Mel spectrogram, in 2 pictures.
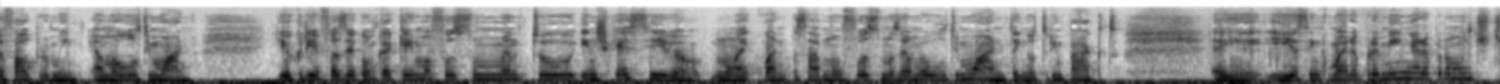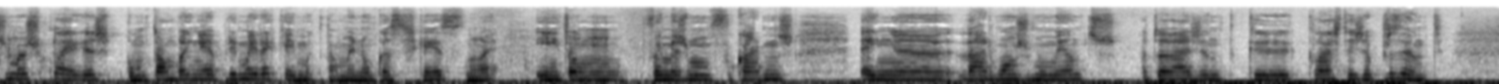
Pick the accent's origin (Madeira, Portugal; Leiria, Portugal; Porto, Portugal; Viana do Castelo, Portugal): Porto, Portugal; Paços de Ferreira; now in Oliveira do Hospital, Portugal; Venho de Passos de Ferreira, não é assim tão longe daqui quanto isso, portanto também não... Pronto, e tenho 22 anos, quase a fazer os 23, e estou aqui em Oliveira do Hospital.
